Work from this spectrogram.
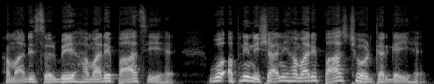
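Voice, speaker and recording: A man's voice: mid-range voice, lively intonation, moderate pace, lightly acted. A man voicing an earnest, devoted young husband and son in a scripted Hindi cartoon moral story. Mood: solemn, proud.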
